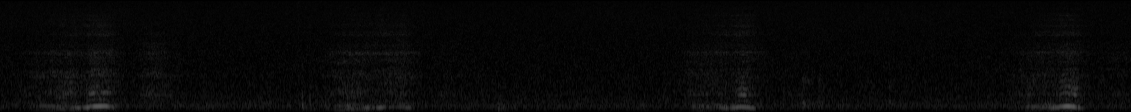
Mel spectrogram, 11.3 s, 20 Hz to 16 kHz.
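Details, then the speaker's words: A sleeping person gives four rough snoring breaths about every three seconds, roughly 20 breaths a minute, in a quiet room; snoring. "do you really snore like that?"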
